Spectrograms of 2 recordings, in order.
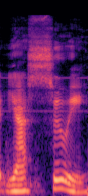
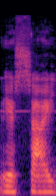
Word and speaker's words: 安い: Yeah, yasui, not yesai, yasui.That's the problem when trying to show both the kanji and the hiragana.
